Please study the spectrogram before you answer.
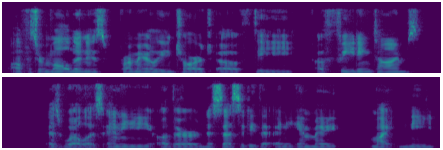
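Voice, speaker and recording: A young man giving a narrated student presentation, halting and hesitant, while sick with the flu. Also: sits low, fairly bright tone. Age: young adult. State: sick with flu, coughing now and then. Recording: dull lo-fi voice recording.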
